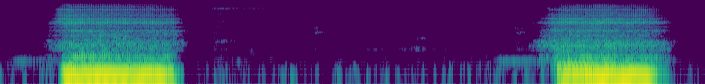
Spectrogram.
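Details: Light snoring during deep or REM sleep, attributed to relaxed muscles slightly narrowing the airway; described as not loud or apneic, a sign of sound sleep rather than obstruction.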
